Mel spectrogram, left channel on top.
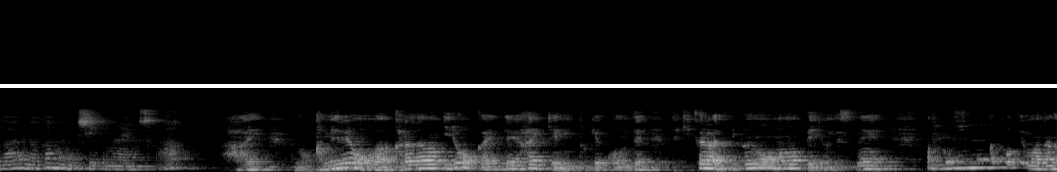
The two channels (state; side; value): silent; left; 56 dB below the other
